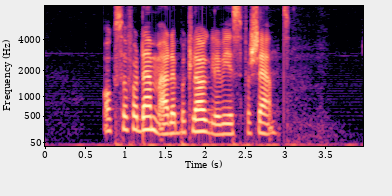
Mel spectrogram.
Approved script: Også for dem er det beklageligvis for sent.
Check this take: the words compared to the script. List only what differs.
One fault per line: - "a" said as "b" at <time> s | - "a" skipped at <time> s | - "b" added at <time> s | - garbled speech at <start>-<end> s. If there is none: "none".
none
